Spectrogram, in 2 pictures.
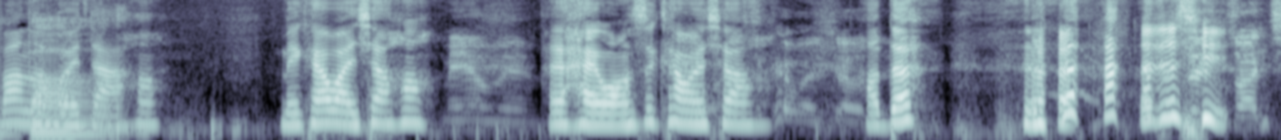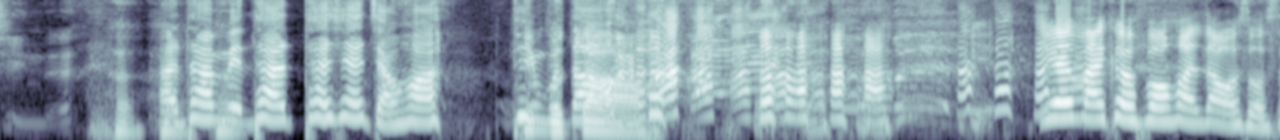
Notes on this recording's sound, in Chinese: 我們在露營區升營火錄音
